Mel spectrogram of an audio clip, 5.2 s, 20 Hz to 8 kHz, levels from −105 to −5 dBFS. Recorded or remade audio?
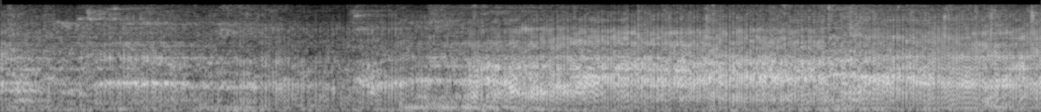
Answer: remade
